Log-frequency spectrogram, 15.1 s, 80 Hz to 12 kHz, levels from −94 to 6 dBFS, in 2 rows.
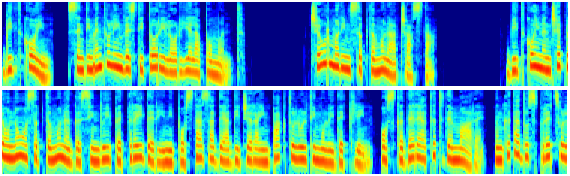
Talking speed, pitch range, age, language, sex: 140 wpm, 175-225 Hz, 30-49, Romanian, female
